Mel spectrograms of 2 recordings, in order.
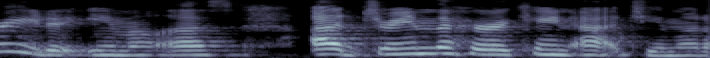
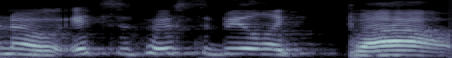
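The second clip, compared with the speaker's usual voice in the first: ordinary talk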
